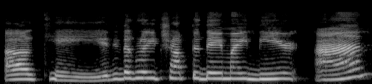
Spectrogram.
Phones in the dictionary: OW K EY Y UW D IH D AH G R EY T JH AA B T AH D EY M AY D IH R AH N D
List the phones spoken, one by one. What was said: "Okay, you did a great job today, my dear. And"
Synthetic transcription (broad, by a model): OW K EY Y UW D IH D AH G R EY T CH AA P T AH D EY M AY D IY R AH N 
